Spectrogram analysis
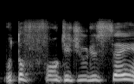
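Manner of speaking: high-pitched imitation of an affronted guy; mock angry challenge. Acts out stranger's angry challenge.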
